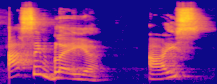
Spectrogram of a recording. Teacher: o blei é a penúltima sílaba, ou seja, paroxítona.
